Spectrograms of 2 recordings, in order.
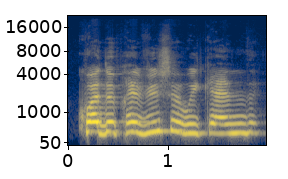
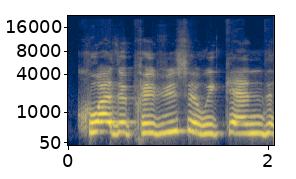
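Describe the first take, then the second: The two takes are said the same way.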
